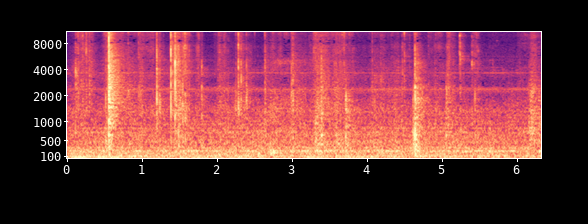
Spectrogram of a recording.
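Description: Faint, scattered rustles and flicks of paper banknotes being leafed through by hand while cash is counted, about half a dozen soft papery snaps spread across the few seconds.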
